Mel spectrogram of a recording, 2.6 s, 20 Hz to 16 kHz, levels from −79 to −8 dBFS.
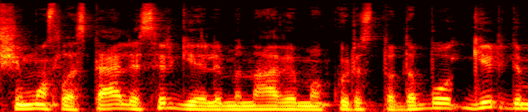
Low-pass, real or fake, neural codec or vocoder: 14.4 kHz; real; none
